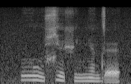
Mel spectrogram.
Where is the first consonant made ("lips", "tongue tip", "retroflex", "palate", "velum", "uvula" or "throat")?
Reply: throat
